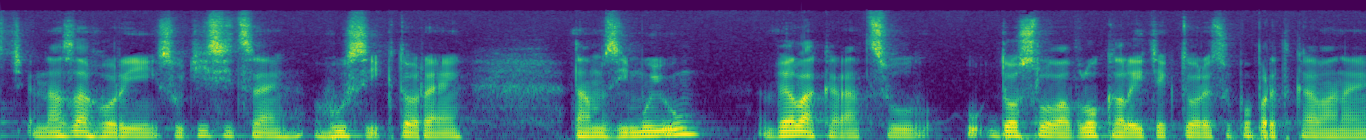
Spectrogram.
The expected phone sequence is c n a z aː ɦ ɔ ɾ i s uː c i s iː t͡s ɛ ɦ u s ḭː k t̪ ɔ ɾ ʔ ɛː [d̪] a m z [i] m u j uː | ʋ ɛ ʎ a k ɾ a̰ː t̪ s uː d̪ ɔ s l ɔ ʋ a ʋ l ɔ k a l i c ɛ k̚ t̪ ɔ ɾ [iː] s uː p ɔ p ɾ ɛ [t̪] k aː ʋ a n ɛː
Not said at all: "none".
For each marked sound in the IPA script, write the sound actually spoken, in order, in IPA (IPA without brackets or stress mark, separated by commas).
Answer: t̪, i, ɛː, t̪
